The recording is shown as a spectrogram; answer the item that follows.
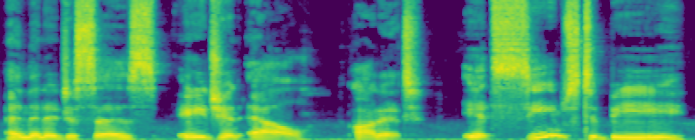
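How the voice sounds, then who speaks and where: A man's voice: medium pitch, lively intonation, slow pace, no echo. A man narrating a tabletop role-playing game as game master in a conversational, explanatory way.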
